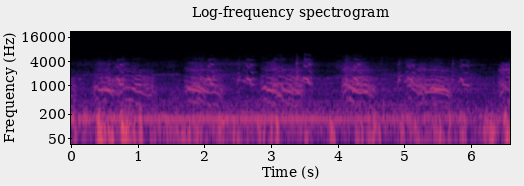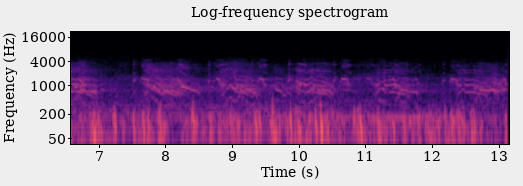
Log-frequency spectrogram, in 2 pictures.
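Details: A party of several great black-backed gulls call over one another in deep, hoarse, laughing bursts about every second, over a steady low rumble of wind or surf.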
